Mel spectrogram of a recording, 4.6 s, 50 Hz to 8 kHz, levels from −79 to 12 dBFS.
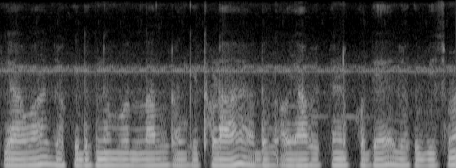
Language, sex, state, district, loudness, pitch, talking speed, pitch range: Hindi, male, Bihar, Bhagalpur, -18 LUFS, 110 Hz, 275 wpm, 105-110 Hz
